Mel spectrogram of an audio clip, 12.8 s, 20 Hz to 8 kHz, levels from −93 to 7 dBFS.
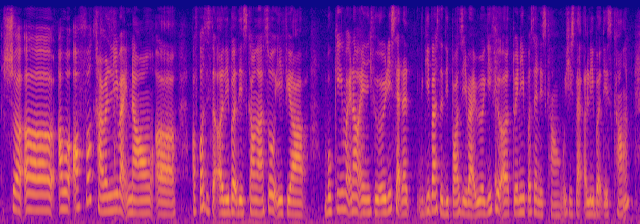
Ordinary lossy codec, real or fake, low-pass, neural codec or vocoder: none; real; 7.2 kHz; none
